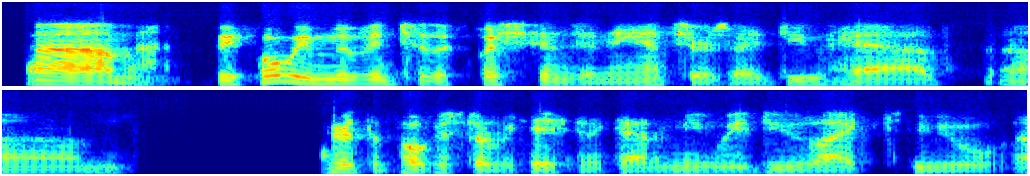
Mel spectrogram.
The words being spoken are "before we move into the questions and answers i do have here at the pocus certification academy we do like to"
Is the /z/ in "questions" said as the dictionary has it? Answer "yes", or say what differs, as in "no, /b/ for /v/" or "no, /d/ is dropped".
yes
